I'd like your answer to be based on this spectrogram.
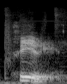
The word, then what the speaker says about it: Phoebe: Phoebe, acuérdense, Phoebe, como la de Friends. Se escribe Phoebe. Nada que ver cómo se suena.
